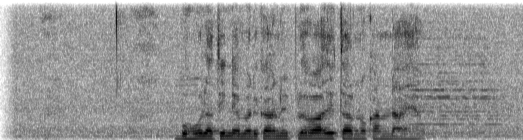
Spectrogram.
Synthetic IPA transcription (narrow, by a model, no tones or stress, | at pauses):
boɦulat̪inːeameɾikaːnʋipɾəʋaːd̪it̪arməkaɳɖaːja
